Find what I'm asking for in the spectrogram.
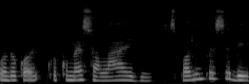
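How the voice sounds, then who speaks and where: Soft-spoken and somewhat breathy, a woman talks at a fairly quick pace in a medium pitch. Her tone is dark and mellow, and the sound is dry and close with no echo. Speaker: women's devotional leader. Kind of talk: devotional live stream. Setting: live stream. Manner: soft-spoken at start.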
